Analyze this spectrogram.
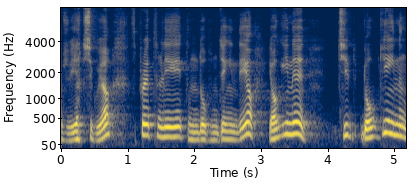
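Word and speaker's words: Spratly: 난사군도 스프레틀리 발음 주의하시고요. 스프레틀리 군도 분쟁인데요.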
